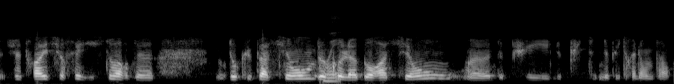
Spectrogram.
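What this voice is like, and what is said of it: Toulouse French accent. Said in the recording (French): “cet accent toulousain qui me fait chaud au cœur”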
